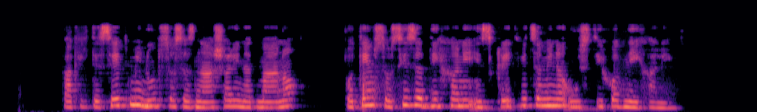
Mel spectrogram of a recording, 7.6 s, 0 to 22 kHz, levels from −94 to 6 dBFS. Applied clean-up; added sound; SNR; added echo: neural mask model DeepFilterNet 3.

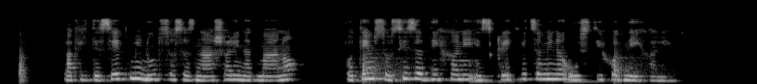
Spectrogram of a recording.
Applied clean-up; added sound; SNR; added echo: neural mask model RNNoise.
